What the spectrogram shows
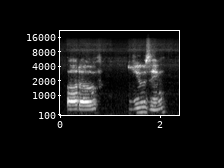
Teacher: tongue up to make the T, which is a D here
